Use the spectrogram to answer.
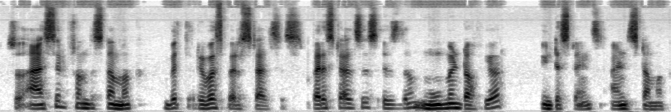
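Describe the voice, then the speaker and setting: A man's voice: medium pitch, fairly quick, gravelly, dark tone, no echo, rough recording. A man, an ENT doctor, patiently explaining causes and tests to a patient, often restarting and repeating himself.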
